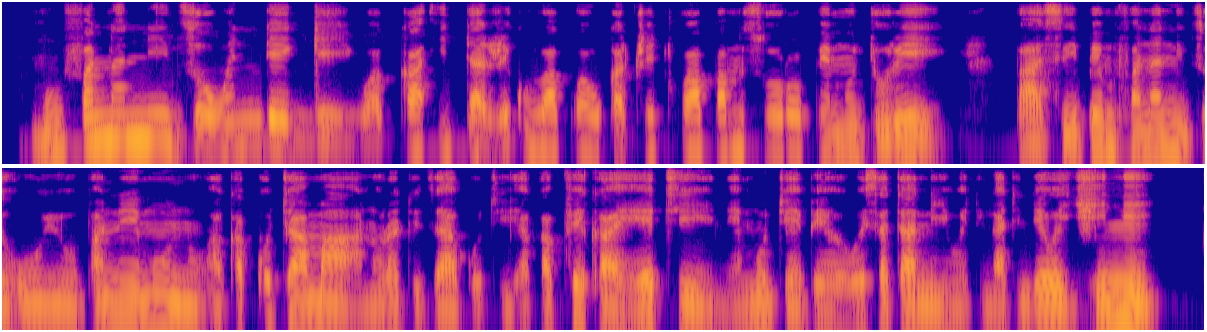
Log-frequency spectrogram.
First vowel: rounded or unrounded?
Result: rounded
